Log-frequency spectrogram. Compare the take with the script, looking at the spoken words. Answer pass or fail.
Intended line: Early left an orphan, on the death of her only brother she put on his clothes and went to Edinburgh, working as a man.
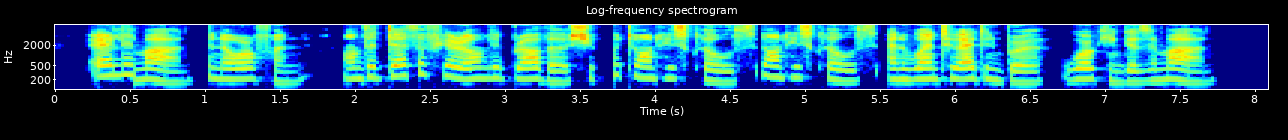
fail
